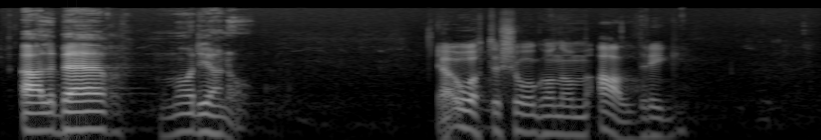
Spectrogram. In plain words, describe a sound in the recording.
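A man sings in a large hall.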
